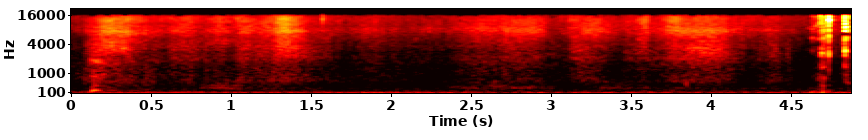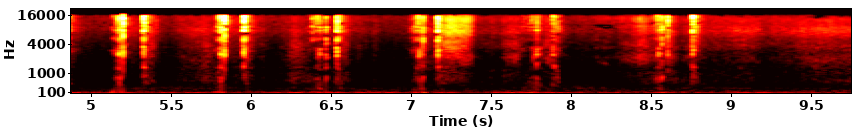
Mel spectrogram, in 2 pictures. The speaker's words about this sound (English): So for that, we create the layers, and we also use a special set of scissors that helps remove some of the weight. Just the way it starts falling. Yeah, so now we use this kind of scissors here.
